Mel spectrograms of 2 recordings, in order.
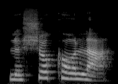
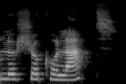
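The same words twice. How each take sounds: First: The final t is silent. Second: The final t is pronounced. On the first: The speaker calls it right. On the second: The speaker calls it wrong.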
